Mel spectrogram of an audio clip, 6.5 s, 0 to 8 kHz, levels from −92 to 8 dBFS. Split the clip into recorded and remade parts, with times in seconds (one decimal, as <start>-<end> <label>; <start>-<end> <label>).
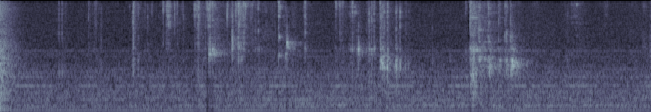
0.0-6.5 recorded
